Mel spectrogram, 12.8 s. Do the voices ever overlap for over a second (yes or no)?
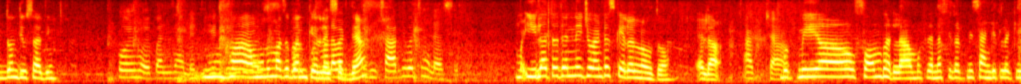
yes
